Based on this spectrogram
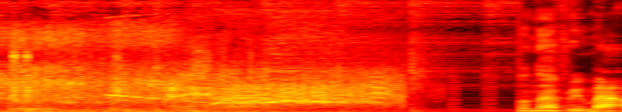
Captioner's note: music and explosions; doomguy got fragged and screams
